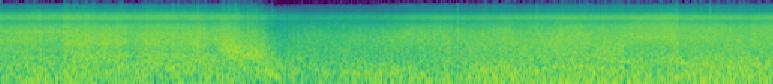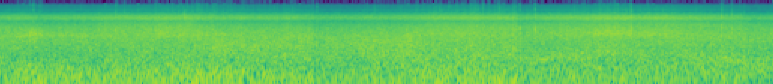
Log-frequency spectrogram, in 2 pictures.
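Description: Wind rushing over a handheld camera's microphone during a tandem parachute canopy ride: a loud, steady roar that gusts up and down. It eases briefly about three and a half seconds in.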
